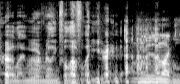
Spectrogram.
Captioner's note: laughs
